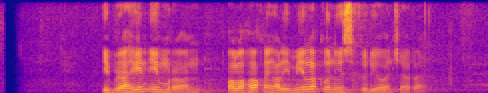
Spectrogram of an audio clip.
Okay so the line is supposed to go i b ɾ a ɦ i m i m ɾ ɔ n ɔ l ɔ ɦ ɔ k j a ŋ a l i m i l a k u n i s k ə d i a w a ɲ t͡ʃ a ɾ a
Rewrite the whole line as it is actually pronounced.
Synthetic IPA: i b ɾ a ɦ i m i m ɾ ɔ n ɔ l ɔ ɦ ɔ k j a ŋ a l i m i l a k u n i s k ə d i a w a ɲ t͡ʃ a ɾ a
